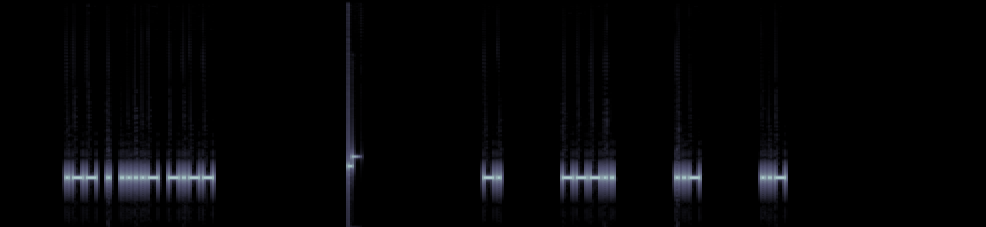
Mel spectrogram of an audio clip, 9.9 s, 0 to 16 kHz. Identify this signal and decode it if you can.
Morse code, heard as a keyed tone, about 36 wpm, spaced as for 18 wpm, 700 Hz. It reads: WE4Y N8UU
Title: USA Call Signs - 4 Characters - 6x Character Spacing - 35wpm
